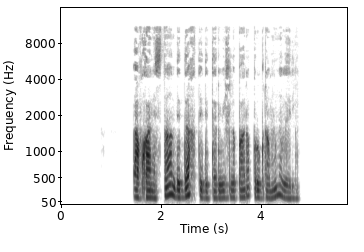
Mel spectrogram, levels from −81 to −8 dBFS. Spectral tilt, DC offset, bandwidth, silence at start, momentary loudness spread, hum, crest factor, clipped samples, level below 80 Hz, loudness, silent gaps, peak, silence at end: -6 dB/octave; under 0.1%; 11.5 kHz; 1.45 s; 10 LU; none; 22 dB; under 0.1%; -70 dBFS; -23 LUFS; none; -2 dBFS; 0.95 s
